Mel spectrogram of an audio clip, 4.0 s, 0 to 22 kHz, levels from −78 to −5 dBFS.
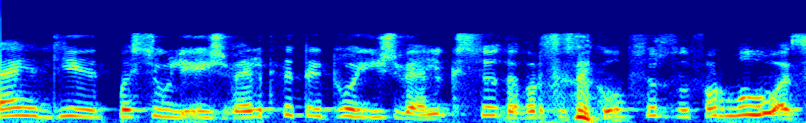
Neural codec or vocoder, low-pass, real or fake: codec, 16 kHz, 2 kbps, FreqCodec, larger model; 7.2 kHz; fake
